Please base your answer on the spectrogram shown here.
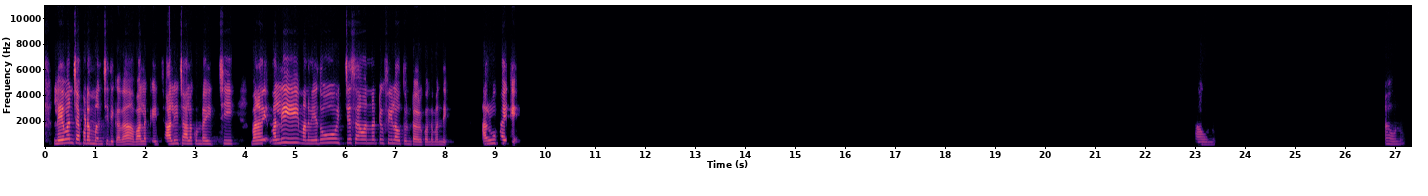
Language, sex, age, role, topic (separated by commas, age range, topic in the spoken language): Telugu, female, 30-34, host, ఎవరో చేసిన ఒక చిన్న దయ మీపై తీవ్ర ప్రభావం చూపిందో గుర్తుందా?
